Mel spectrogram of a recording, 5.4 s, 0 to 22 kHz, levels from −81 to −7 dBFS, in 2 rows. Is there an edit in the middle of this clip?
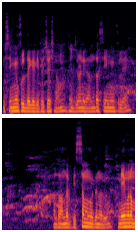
no; 0 cuts

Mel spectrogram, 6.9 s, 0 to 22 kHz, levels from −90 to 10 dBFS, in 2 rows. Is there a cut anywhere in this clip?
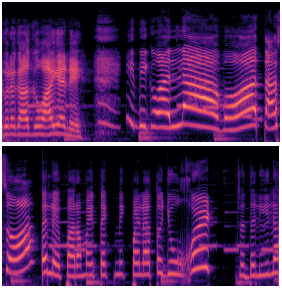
yes; 1 cut; at 3.9 s

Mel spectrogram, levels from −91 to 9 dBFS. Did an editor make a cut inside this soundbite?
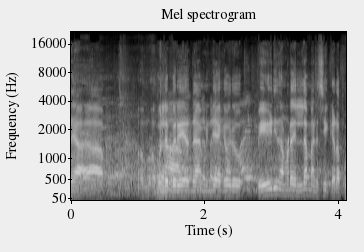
no; 0 cuts

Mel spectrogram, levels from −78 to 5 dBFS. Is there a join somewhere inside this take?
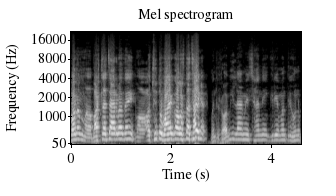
yes; 2 cuts; at 1.4 s, 2.8 s

